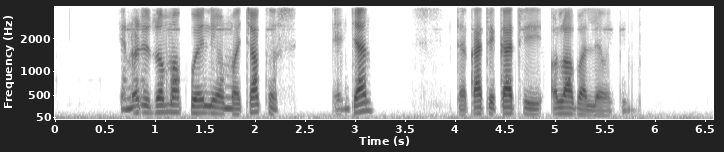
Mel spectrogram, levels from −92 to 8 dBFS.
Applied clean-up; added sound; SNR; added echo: neural diffusion model UNIVERSE++.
